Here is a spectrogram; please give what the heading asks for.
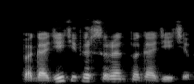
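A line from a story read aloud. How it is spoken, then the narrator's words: Conciliatory tone. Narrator (Russian): произнес примирительным тоном капитан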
